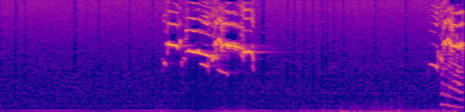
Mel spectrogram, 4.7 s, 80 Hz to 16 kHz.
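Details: At sunset on 10 June 2017, in Djuma Game Reserve, one of three long-tailed Magpie Shrikes gives a burst of clear, fluty whistles sliding up and down, a sad, cry-like call, with a second call starting over a low rumble.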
